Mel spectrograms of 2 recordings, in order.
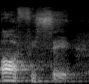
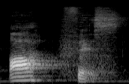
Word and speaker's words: office: É duas sílabas, tá? Não é office, é offes. Offes.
